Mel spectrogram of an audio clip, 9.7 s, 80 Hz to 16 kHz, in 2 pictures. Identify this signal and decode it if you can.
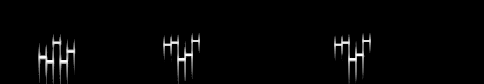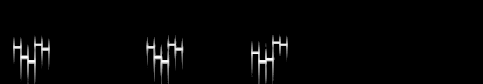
Five-tone selective call (ZVEI), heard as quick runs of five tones, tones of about 70 ms. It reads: 31016 90244 90244 83197 83197 51209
